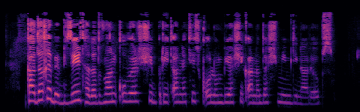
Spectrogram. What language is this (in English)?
Georgian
